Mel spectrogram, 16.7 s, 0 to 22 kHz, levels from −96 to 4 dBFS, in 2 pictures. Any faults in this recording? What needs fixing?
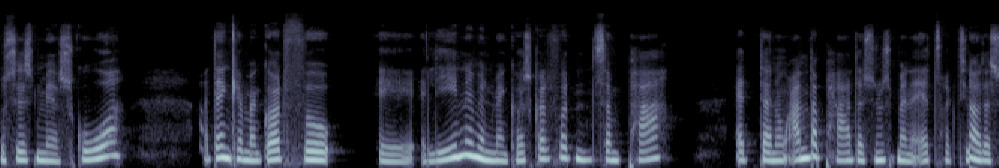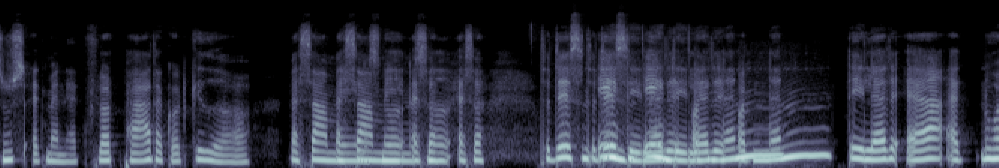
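Right after "der synes man er", at 8.07 to 8.09 s, the speech jumps forward with no gap, so roughly 0.7 s of speech is missing and the two sides butt together. This is a skip ahead: audio was dropped, either on the way or by the jitter buffer when it overflowed, while later speech was already queued. A larger buffer ceiling or gradual time-scaling instead of discarding would prevent it.

From 8.17 to 9.15 s, ending at "par der godt", the speech runs about 8% fast at unchanged pitch. Right after that phrase, from 10.01 to 10.95 s, it runs about 11% fast. Both sound hurried. This is jitter buffer speed-up: the buffer was overfull, so the receiver cut short pitch-period slices, around 100 ms in each stretch, to reduce delay. Smoother network delivery or a gentler buffer-drain policy would prevent it.

From 11.12 to 15.26 s, a second full-band copy of the speech trails about 400 ms behind at roughly equal loudness. 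It has no decay or room colour, and it switches on and off abruptly. This doubled audio track is likely caused by a second, slower capture path being mixed in alongside the direct one. Routing only a single capture path into the mix would prevent it.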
